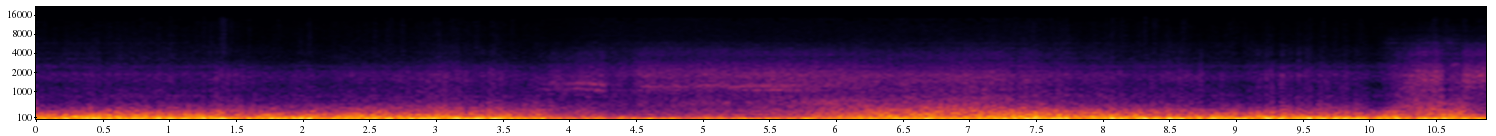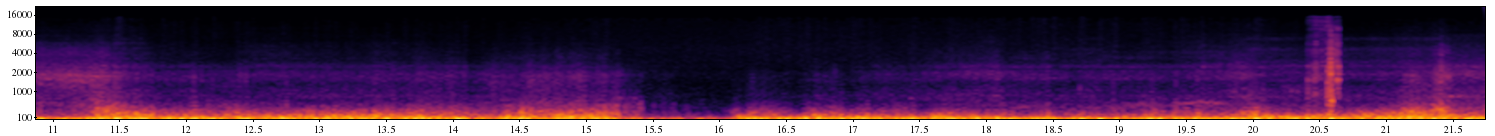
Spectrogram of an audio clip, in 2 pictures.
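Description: Strong wind rushes and buffets loudly past the microphone.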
